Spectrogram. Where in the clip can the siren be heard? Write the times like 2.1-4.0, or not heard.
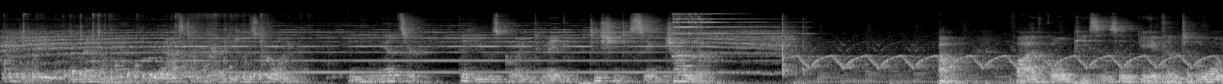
0.0-12.1.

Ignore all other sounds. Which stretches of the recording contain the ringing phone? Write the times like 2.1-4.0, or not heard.
6.7-8.2.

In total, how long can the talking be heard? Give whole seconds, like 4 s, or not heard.
10 s.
